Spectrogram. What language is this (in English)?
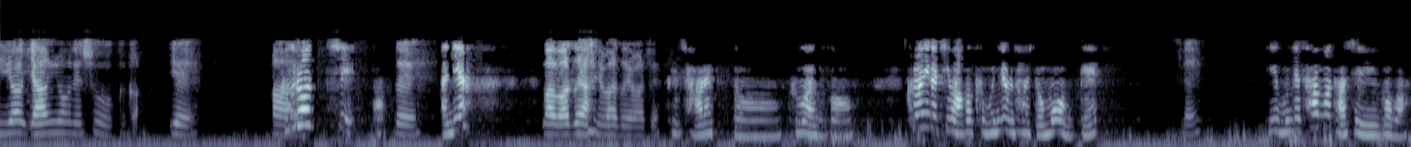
Korean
